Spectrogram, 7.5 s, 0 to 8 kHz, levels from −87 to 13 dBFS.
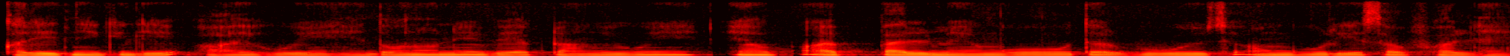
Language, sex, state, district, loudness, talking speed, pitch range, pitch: Hindi, female, Chhattisgarh, Bastar, -35 LUFS, 190 wpm, 195-205 Hz, 195 Hz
